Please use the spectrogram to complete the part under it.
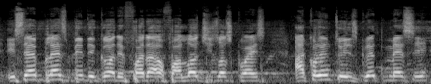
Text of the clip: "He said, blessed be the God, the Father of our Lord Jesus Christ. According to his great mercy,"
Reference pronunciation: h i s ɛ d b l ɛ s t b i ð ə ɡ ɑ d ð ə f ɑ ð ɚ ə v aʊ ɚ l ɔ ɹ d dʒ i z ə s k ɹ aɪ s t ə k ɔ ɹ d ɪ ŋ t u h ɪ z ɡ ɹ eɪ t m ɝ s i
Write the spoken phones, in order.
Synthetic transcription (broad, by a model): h i s ɛ d b l ɛ s b i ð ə ɡ ɑ d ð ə f ɑ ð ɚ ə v aʊ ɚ l ɔ d dʒ i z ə s k ɹ aɪ s t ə k ɔ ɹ d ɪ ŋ t u h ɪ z ɡ ɹ eɪ t m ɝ s i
